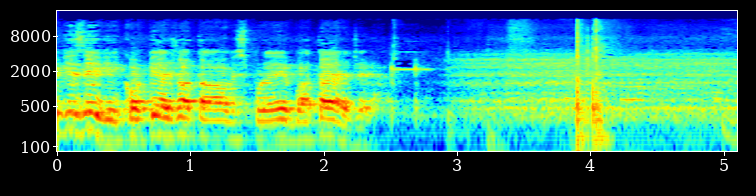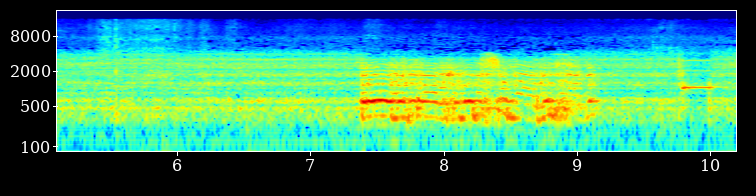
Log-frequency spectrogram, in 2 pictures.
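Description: A man's voice crackles through a radio loudspeaker.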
